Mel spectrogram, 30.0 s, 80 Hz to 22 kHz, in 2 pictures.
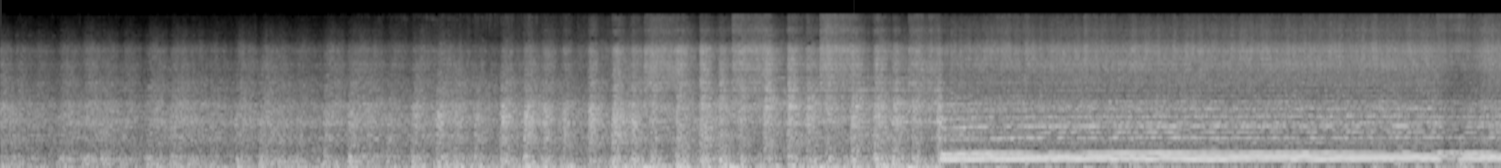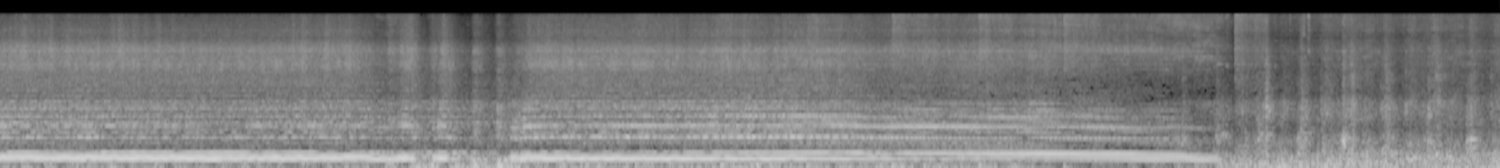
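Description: Steam locomotive 1309, a C&O 2-6-6-2 Mallet, working hard up a grade with loud chuffing exhaust and hissing steam. About ten seconds in it sounds its chime whistle in two long blasts, the first about ten seconds long and the second about seven, broken by a short gap. The train then rolls on with clickety-clack from the wheels.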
